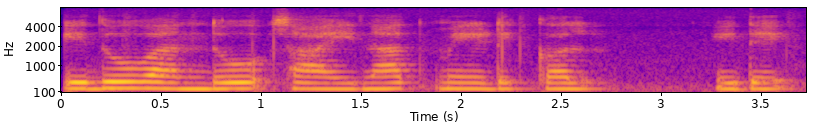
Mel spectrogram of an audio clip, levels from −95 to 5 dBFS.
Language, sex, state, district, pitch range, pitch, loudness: Kannada, female, Karnataka, Bidar, 205-215 Hz, 210 Hz, -15 LUFS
